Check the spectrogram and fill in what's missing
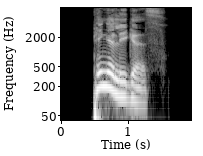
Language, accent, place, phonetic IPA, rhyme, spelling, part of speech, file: German, Germany, Berlin, [ˈpɪŋəlɪɡəs], -ɪŋəlɪɡəs, pingeliges, adjective, De-pingeliges.ogg
- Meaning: strong/mixed nominative/accusative neuter singular of pingelig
